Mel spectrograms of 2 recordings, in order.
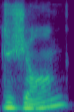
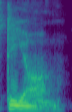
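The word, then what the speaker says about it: DeJonge: Olivia, last name pronounced DJ Jang. It's Dong. Dang. Okay. You see, I've never saw that last name before. So, the L is silent. Uh, well, the J is silent.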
